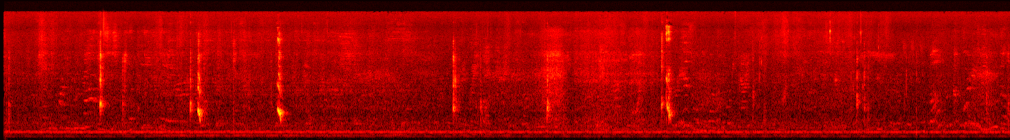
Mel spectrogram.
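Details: Soft, brief, irregular hiccup sounds, several over twenty seconds, over a steady low room hum.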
